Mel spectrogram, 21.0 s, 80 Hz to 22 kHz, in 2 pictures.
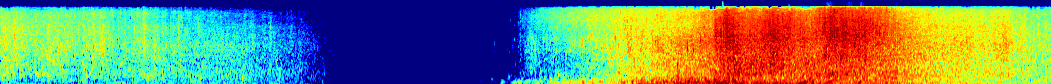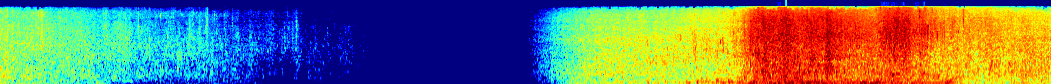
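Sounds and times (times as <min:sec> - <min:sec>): sea wave breaking: 0:05.6 - 0:10.7, 0:16.2 - 0:21.0.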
